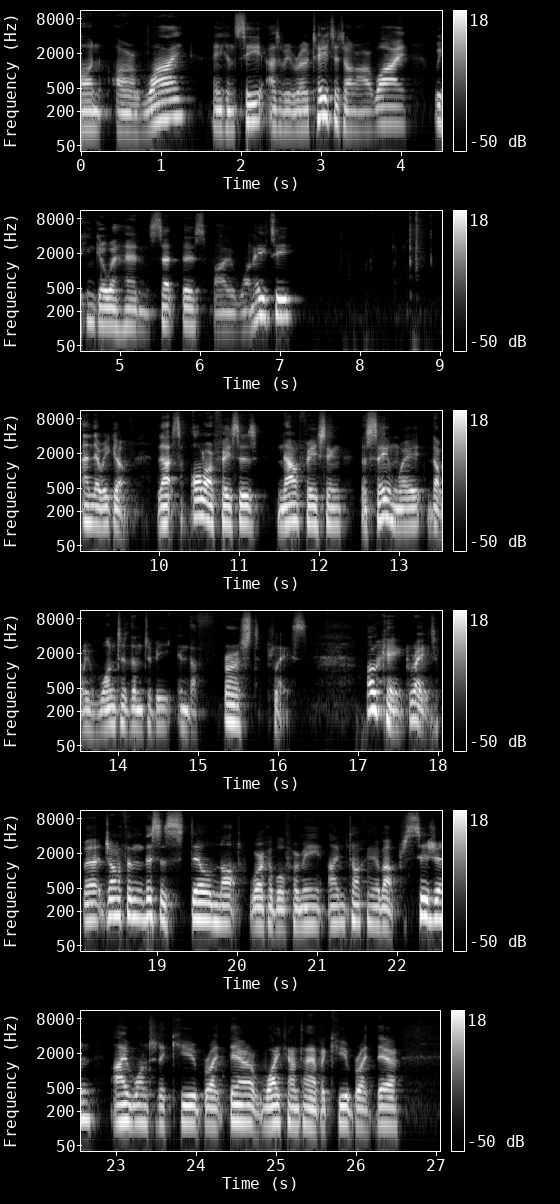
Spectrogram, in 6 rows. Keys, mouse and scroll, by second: 0.8 typing, 7.7 typing, 8.6 Return, 10.0 Return, 10.2 middle click, 12.4 middle click, 13.0 shift+middle click, 16.5 shift+middle click, 17.9 Tab, 18.9 Tab, 19.7 click.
